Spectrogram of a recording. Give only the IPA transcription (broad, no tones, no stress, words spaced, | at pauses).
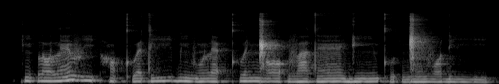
kĩʔlɔlɛ̃ viːʔhɔ̃ʔkʷʼætiː ɓĩvõlæʔkʷʰɛ ŋ͡ǁɔːʔvatɛ̃ː ɡĩː kʷʼəʔŋ͡ǁɛ̃vɔɗiː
